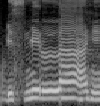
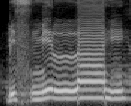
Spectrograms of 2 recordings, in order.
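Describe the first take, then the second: First: The L in Allah is light and thin. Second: The L in Allah is light and thin.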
